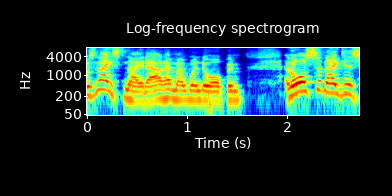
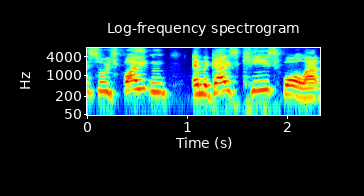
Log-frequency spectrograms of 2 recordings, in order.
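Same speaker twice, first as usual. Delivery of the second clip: ordinary talk, nothing marked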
